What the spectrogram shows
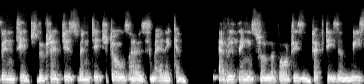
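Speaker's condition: Parkinson's disease; deep brain stimulation surgery, two brain implants with controller

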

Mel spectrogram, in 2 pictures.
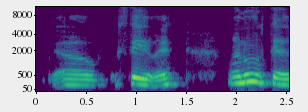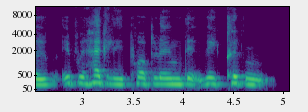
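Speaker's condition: Profoundly deaf, born profoundly deaf

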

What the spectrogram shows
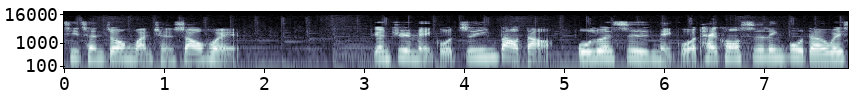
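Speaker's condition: No condition

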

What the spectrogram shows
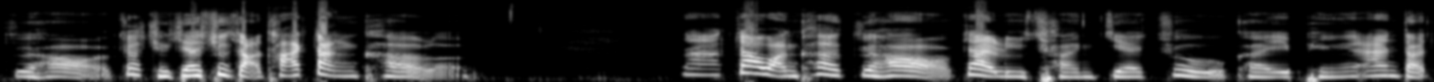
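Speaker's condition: Congenital hearing impairment; congenital cochlear underdevelopment, cochlea missing one turn, skull opened for cochlear implant (电子耳); intonation slightly different from typical speakers, can sound sing-song

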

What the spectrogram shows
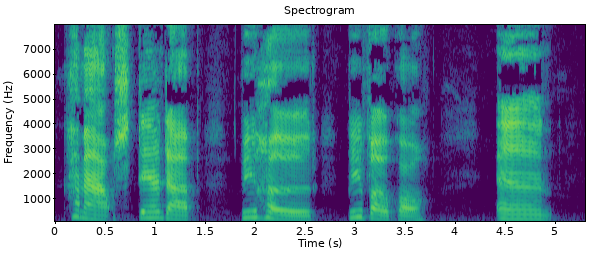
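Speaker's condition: Profound deafness, congenital rubella deafness; pulled out of class weekly for speech therapy in school

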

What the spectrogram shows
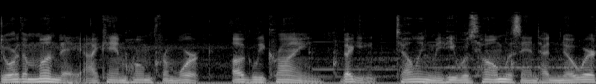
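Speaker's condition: No condition

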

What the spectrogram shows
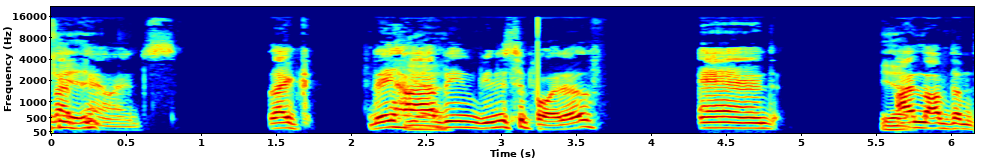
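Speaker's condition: Down syndrome; congenital

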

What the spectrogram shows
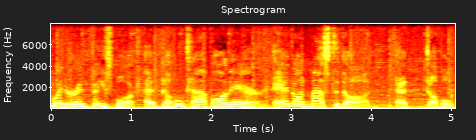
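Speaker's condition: No condition

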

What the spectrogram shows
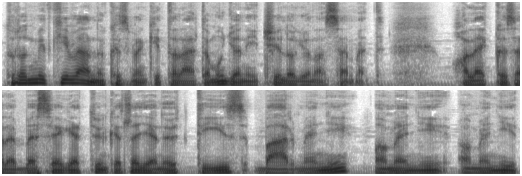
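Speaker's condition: No condition

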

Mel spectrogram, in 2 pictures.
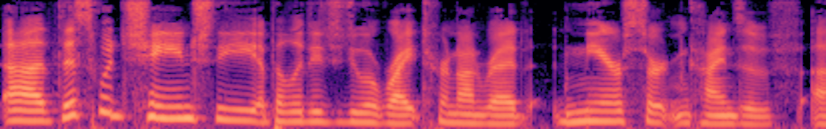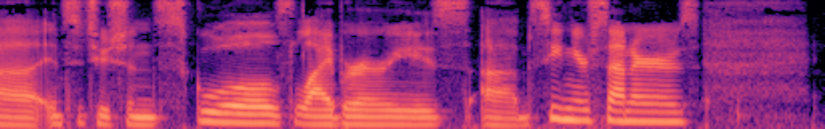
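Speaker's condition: No condition

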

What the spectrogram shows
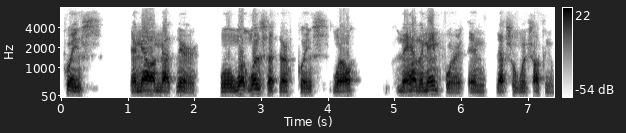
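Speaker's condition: Cleft lip and palate; over 20 operations by age 6

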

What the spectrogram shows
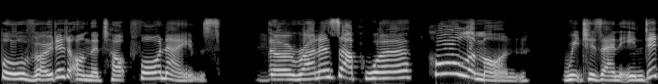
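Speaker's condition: No condition

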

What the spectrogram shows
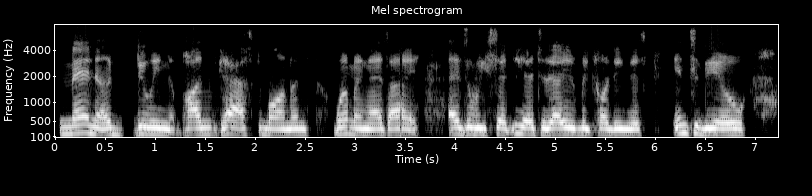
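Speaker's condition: Cerebral palsy, moderate; can talk

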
